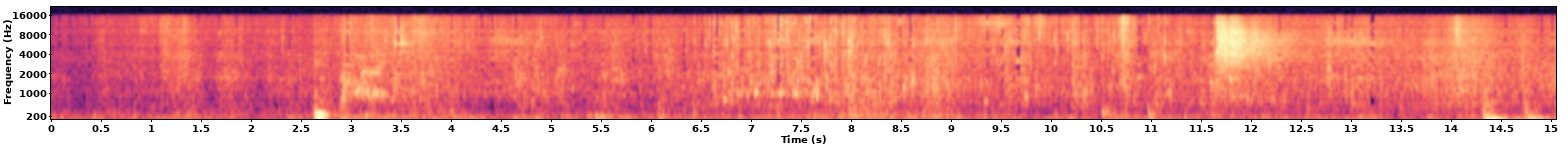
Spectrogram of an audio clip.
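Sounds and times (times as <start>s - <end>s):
bath water trickling and dripping: 1.4s - 14.0s
water swish: 2.9s - 14.2s.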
